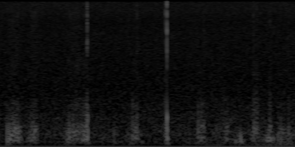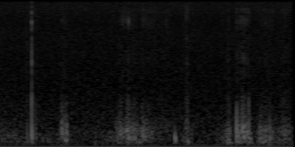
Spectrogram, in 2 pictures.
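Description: A cotton swab tip scratches inside the hole of a pink plastic clothespin up close. Quiet, soft scratching and rustling is dry and low-weighted, broken by a few brief, bright plastic ticks that stop instantly.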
